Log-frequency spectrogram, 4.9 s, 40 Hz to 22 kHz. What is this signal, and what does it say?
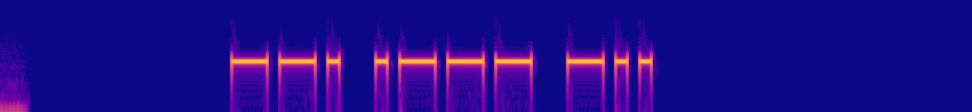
Morse code, heard as a keyed tone, about 20 wpm, 700 Hz. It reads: GJD
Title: USA Call Sign Postfixes - 3 Letters 20wpm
